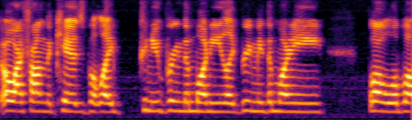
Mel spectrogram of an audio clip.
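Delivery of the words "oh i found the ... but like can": ordinary delivery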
